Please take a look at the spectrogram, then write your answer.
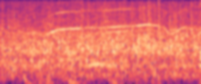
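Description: Loud, sustained applause from a studio audience on a Hindi TV comedy show, steady clapping with faint whistles over it, filling the whole moment without talk.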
